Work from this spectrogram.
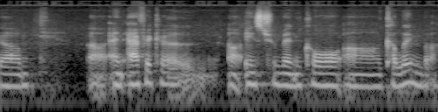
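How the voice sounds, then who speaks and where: A woman's very deep, low, somewhat breathy voice in a Cantonese accent at a moderate pace. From southern China, Canton. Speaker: musician. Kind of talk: interview. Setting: studio. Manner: halting, many fillers.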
